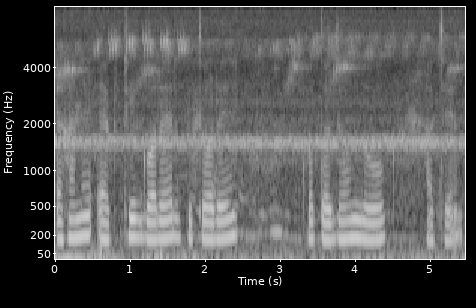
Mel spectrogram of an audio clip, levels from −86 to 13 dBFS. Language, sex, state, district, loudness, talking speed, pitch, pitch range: Bengali, female, Assam, Hailakandi, -14 LUFS, 75 wpm, 165 Hz, 160-175 Hz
